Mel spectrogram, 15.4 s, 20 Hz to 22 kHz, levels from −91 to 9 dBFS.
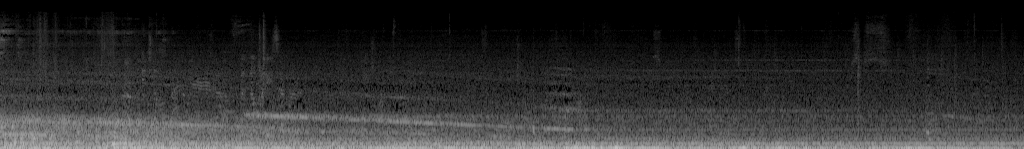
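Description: Mains hum runs through the whole clip, from start to finish. It is a steady low tone at 60 Hz, with some low harmonics above it. The level is fairly high, only somewhat below the sounds themselves. The hum points to the power line getting into the signal path, through a ground loop or a nearby transformer. It never changes with the audio. It sits underneath every sound as a constant drone.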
